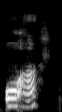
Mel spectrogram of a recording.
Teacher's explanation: অ আ এই দুইটা উচ্চারণ হয় আমাদের কণ্ঠ থেকে, তার জন্য এটাকে বলা হয় কণ্ঠধ্বনি।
